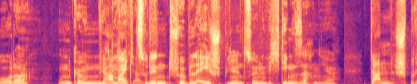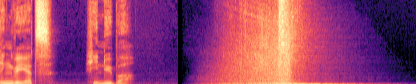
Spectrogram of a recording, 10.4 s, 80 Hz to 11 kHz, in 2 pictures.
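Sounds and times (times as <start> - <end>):
speech: 0.0 - 6.9
whoosh transition sound effect: 7.6 - 10.4.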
